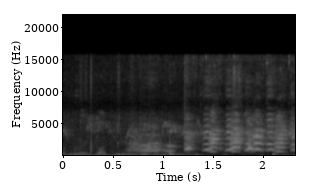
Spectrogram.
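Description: Brown Chinese geese honking: a quick run of short calls, several a second, starting about a second in.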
